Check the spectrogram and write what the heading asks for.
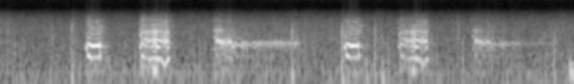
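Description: Baby crying in bouts: two short cries and then a drawn-out wail, with the same pattern repeated a second time.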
